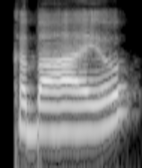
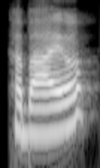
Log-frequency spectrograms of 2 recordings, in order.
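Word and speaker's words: caballo: Cabayo. The double L is like a non L sound, right? Kabayio.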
